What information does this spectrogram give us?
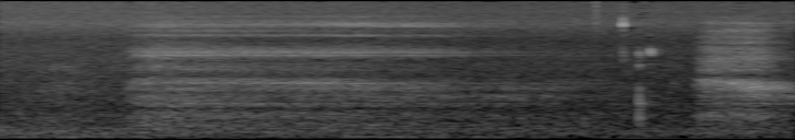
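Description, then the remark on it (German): A long, soft, breathy exhalation from people breathing out together in unison to synchronize their breath, lasting about two seconds, then a few faint clicks and the airy start of another breath. Quiet, with no talking. “Wir atmen gemeinsam aus, um unseren Atem zu synchronisieren.”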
